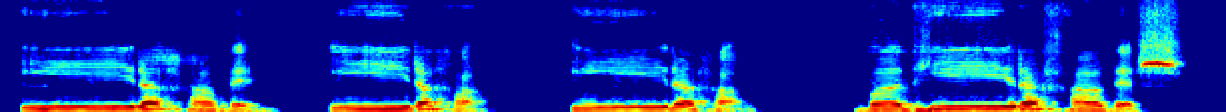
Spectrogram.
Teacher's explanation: Here in this line, there's one case of Swara Bhakti after Vadhir and before Havish. So because the Ra, Repa sound is followed by a Pa, which is part of the Ushman class, there is a slight Swara Bhakti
